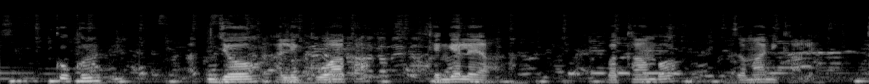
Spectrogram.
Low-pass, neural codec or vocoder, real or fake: 10.8 kHz; none; real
